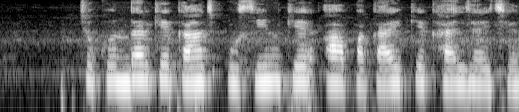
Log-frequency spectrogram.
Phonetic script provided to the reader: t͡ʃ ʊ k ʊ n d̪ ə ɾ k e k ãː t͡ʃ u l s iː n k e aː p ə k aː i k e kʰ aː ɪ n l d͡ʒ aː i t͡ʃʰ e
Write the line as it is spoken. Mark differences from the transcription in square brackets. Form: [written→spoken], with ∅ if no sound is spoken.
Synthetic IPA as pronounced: t͡ʃ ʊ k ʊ n d̪ ə ɾ k e k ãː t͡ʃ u [l→∅] s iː n k e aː p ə k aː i k e kʰ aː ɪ [n→∅] l d͡ʒ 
